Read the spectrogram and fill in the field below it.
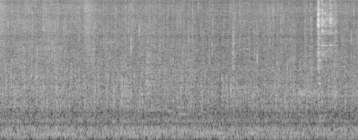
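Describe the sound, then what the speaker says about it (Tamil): Broad bean gravy bubbling in a pan on a home stove, a steady soft simmer of liquid with low churning bubbles and a brief small clink near the end, no voices. "பாருங்கள், நல்லா கொதிச்சிருச்சு."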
